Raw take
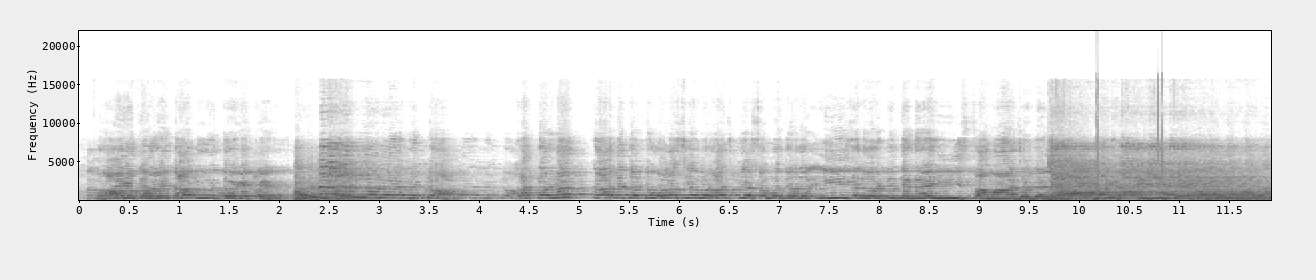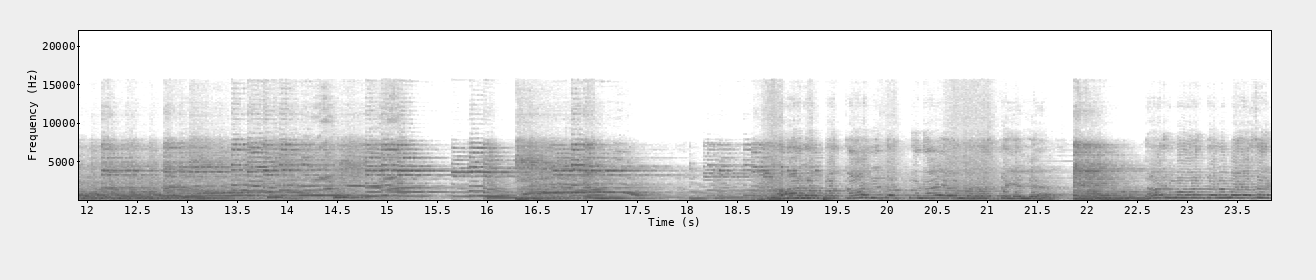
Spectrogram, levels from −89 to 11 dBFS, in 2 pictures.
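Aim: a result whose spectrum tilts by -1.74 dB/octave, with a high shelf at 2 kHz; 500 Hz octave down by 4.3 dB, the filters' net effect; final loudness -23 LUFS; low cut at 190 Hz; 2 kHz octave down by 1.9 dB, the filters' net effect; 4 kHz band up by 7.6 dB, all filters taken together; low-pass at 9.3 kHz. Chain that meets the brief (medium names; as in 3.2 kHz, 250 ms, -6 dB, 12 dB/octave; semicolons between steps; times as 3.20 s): high-pass 190 Hz; low-pass 9.3 kHz; peaking EQ 500 Hz -6.5 dB; treble shelf 2 kHz +8 dB; peaking EQ 2 kHz -7.5 dB; peaking EQ 4 kHz +3.5 dB; trim +3 dB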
